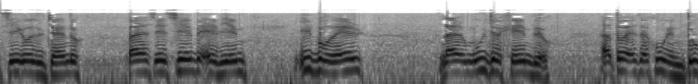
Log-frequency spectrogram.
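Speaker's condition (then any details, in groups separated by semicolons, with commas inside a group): Brain lesion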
